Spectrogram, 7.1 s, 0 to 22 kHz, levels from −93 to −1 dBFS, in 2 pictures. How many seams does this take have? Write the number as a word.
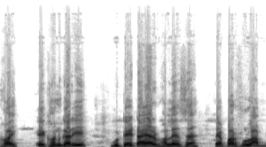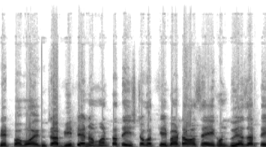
one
